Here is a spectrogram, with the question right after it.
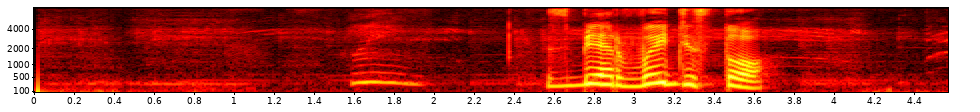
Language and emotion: Russian, neutral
